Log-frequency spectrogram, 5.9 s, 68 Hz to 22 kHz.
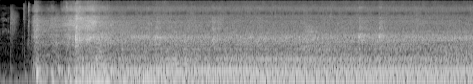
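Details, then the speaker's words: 1973 Datsun 240Z with a Mercedes OM606 3-liter straight-six turbo diesel, first start after crash repairs and intake mods, glow plugs cycled first: cranks briefly, catches quickly and settles into a steady, even diesel clatter at idle; healthy start. "Started right up. Right? Sounds good."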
